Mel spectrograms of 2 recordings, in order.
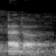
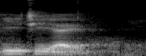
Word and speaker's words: ETA: specify specify ETA ETA remember we don't say Etta we say ETA estimated time of arrival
